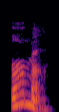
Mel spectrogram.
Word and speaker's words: Irma: of this name, but my name is Irma, which is the pronunciation not just in Spanish, it's French, Italian, Russian, wow. Danish. In many countries, the name is pronounced Irma. So often when I introduce myself, I have to explain to people that I'm not Irma, it's Irma.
